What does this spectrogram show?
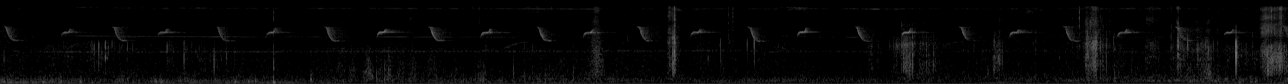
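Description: A bird repeating a single short, high falling note, about three calls every two seconds, steadily. Footsteps and rustling on dry leaf litter sound in between, with a few louder steps near the end.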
